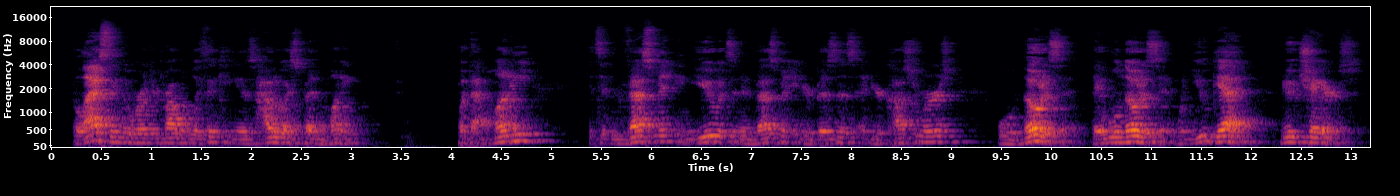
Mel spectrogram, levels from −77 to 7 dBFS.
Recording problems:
off-mic speech; far
room echo; noticeable; dies away in 0.5 s

